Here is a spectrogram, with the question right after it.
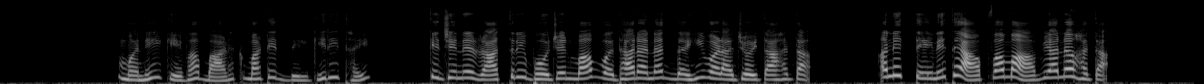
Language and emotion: Gujarati, sad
